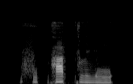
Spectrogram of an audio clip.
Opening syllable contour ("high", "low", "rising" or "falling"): low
